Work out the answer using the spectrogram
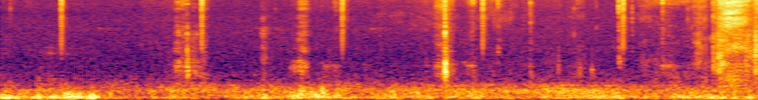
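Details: Country Way electric fence charger for a pig paddock, cord connected to one wire: faint sharp ticks about one a second over a quiet room, clicking shows the energizer is pulsing normally.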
